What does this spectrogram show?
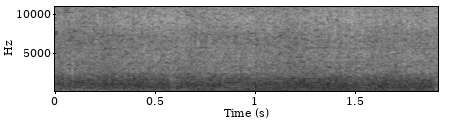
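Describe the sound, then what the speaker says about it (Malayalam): Chopped tomatoes sauté in a pan for homemade pizza sauce, a steady broadband sizzle and frying hiss running continuously throughout, close and even. "ഇതും നന്നായിട്ട് അലിയുന്ന പോലെ അത് നമുക്ക് വഴറ്റിയെടുക്കാം"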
